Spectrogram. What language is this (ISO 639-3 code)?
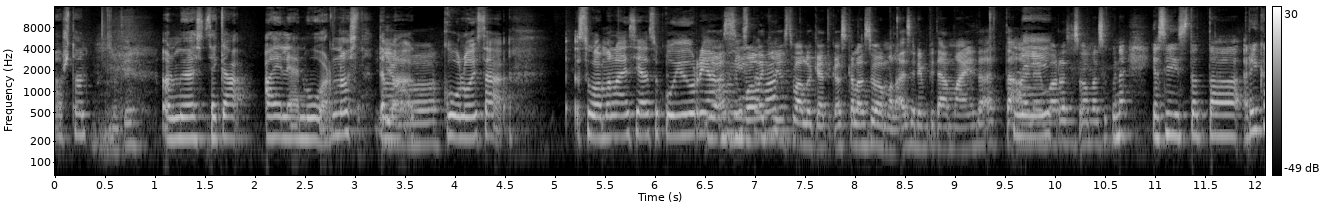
fin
